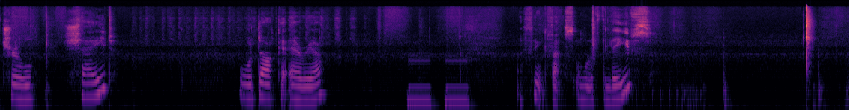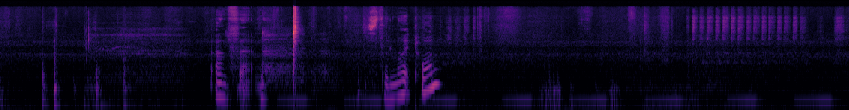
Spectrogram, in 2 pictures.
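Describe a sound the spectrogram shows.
A marker scratches softly on paper.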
